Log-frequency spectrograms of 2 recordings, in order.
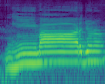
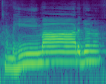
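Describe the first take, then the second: Both takes have the same delivery.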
